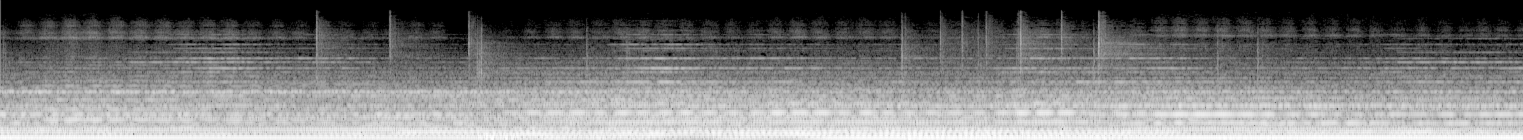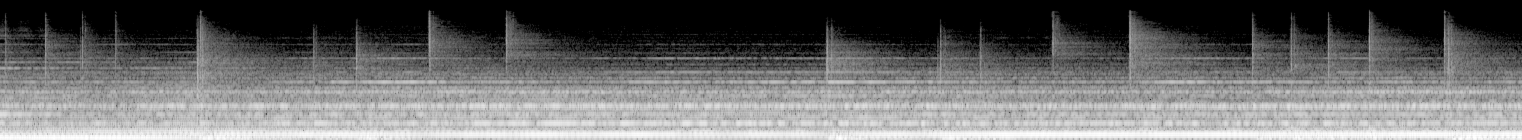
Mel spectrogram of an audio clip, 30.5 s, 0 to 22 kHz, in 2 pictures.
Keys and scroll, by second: 2.0 Return, 15.0 super+t, 19.4 Return.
